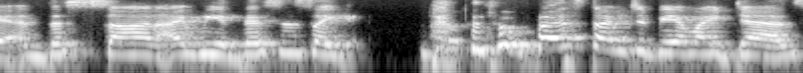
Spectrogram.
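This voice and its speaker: A woman speaks at a fairly slow pace in a high pitch, her tone bright and sharp, with ordinary pitch variation. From England, Sussex. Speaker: talent agency CEO. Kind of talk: casual chat.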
